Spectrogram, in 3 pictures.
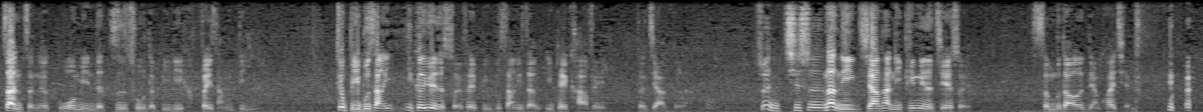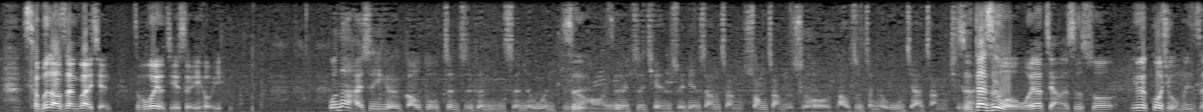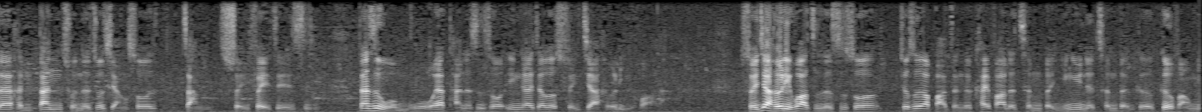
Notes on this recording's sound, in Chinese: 雲林古坑乾旱現場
